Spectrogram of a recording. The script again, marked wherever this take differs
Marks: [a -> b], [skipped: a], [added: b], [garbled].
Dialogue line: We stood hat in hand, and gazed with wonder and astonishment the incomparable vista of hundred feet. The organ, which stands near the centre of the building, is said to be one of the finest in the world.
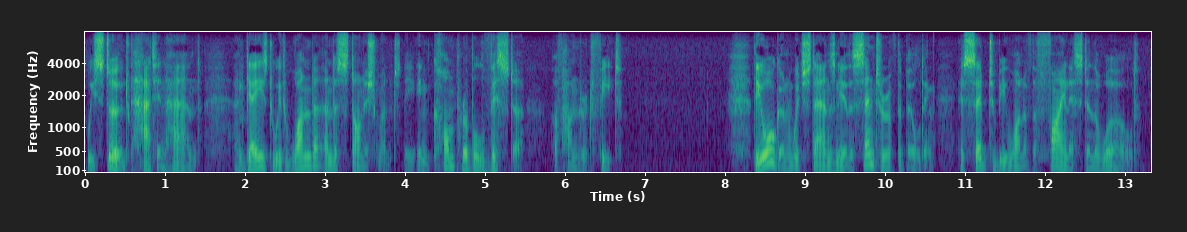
We stood hat in hand, and gazed with wonder and astonishment the incomparable vista of hundred feet. The organ, which stands near the centre of the building, is said to be one of the finest in the world.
